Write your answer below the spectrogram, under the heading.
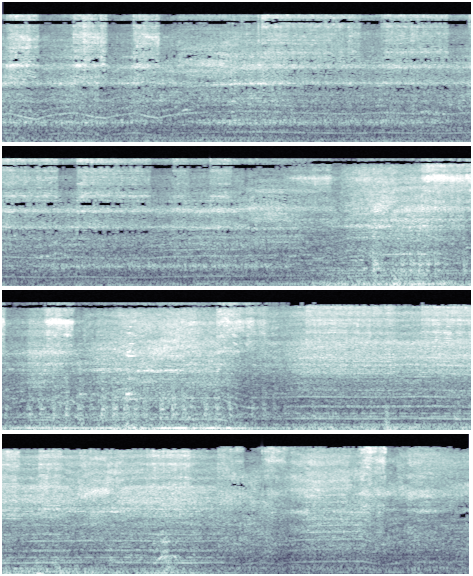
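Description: Handheld angle grinder with an abrasive disc grinding the chrome surface of a steel hydraulic cylinder rod: a continuous rasping grind with a wavering motor whine, heavier for several seconds in the middle.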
